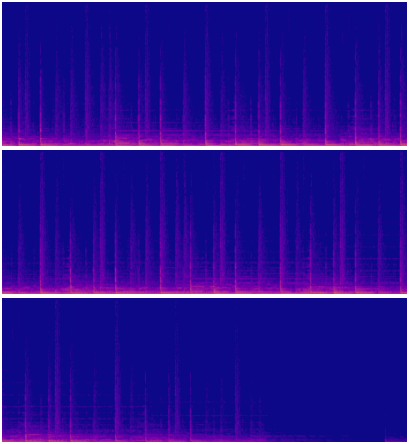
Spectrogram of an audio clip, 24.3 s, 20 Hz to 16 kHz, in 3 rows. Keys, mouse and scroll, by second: 1.8 alt+middle click.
